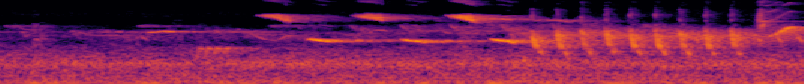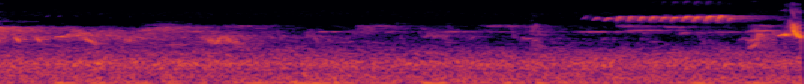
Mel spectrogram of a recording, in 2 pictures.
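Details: On a May morning in Kvarnbo, Uppsala, Sweden, a hidden vagrant common nightingale delivers a dense, pulsing rattle of rapid notes. High sliding whistles come before and after it, over steady background noise.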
